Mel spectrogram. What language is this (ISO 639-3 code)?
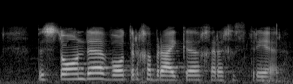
afr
